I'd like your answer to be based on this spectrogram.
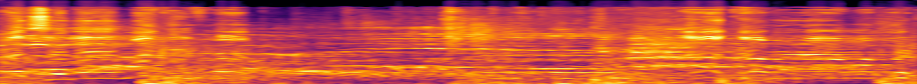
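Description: Wrestler slammed onto the ring mat by a monkey flip at a pro wrestling show, heavy thuds landing amid a loud, roaring crowd with cheering and voices throughout.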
